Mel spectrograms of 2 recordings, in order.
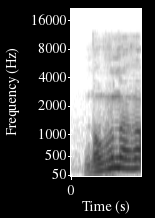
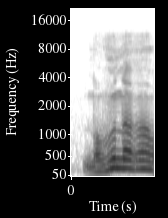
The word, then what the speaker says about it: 信長: みたさん今あの信長っておっしゃいましたけども信長にしてくださいとちょっとアクセントが違うらしいんですね分かりましたって言っ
